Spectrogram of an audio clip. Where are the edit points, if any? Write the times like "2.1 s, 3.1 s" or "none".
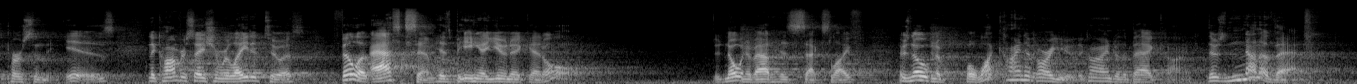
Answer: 1.5 s, 3.7 s, 4.3 s, 7.4 s, 9.3 s, 10.3 s, 10.9 s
